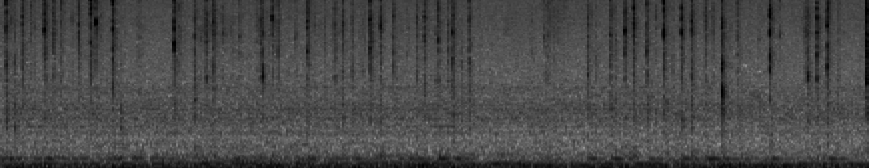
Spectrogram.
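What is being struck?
Aluminum laptop keyboard with plastic keys.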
